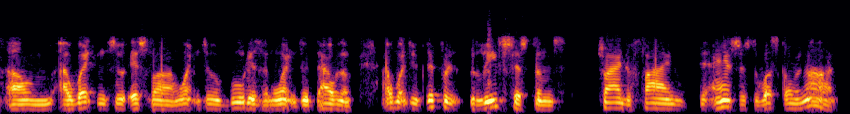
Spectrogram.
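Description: A middle-aged man, a psychic guest, telling his life story in an interview in an unhurried, reflective way. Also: fairly low pitch, breathy edge, no echo. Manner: unhurried, reflective, retells scenes with quoted dialogue. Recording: tinny phone line.

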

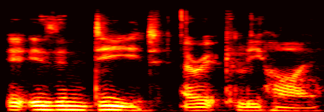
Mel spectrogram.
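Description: A man works through a football quiz out loud. He hesitates and muses over his guesses in a casual, mid-pitched voice. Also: steady tone, measured pace. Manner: thinking aloud, hesitant guesses. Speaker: quiz contestant.

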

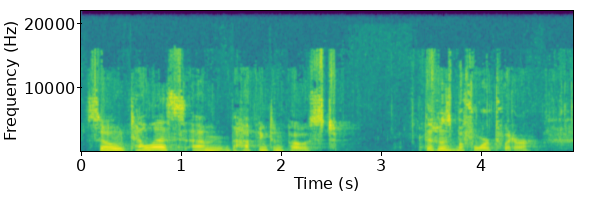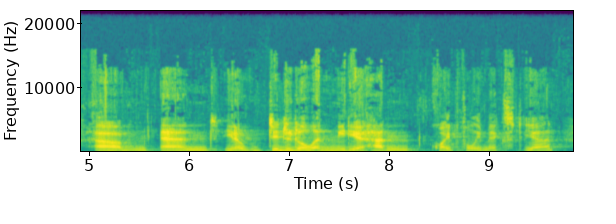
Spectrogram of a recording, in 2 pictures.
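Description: A woman moderates a conversation on stage in front of a live audience. Her voice is on the lower side, and she asks friendly, inquisitive questions that guide her guest forward. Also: a little slow. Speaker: interview moderator. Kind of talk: onstage interview hosting.

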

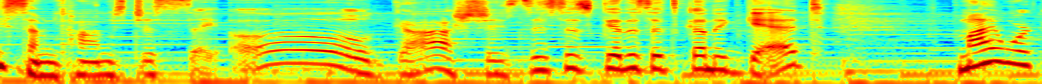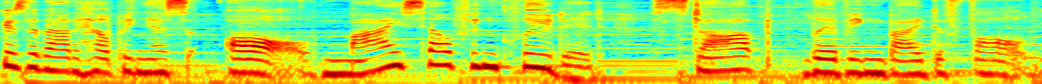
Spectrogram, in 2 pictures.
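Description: Expressive woman hosting a podcast. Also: medium pitch. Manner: expressive, emphatic, warmly inviting. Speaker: podcast host. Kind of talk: scripted podcast monologue.

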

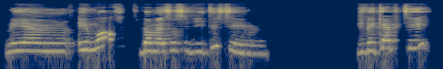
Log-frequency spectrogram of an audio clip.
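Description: A woman's voice: high-pitched, normal speed, heavy background noise. A woman in casual conversation, explaining ideas animatedly with many fillers. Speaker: guest, coach. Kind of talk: casual conversation, live video.

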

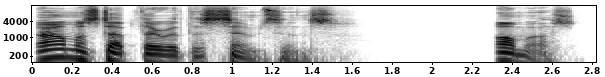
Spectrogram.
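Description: A man's voice: mid-range voice, big pitch swings, normal speed, darkish tone, no echo, studio quality. A young man co-hosting a podcast, ranting in a profane, rambling, jokey way. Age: young adult. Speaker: podcast co-host. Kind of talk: casual rant.

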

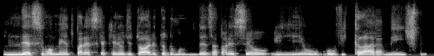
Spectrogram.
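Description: A man's voice: medium pitch, steady tone, a little slow, dark tone, dry recording. A man in his fifties with a São Paulo Brazilian accent, giving a casual, slangy personal testimony as an interview guest. He coughs often as he talks. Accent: Brazilian Portuguese, São Paulo area. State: coughing repeatedly. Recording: dull, lo-fi, dry sound.

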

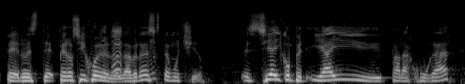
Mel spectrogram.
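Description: A man's voice: high voice, a little fast, warm tone. A Mexican man chatting casually about video games as a podcast co-host. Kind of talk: casual video game chat.

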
